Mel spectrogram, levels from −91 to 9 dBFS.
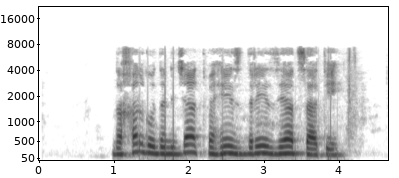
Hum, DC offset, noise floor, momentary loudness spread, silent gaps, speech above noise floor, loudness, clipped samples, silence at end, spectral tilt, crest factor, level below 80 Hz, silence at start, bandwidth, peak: none; under 0.1%; -79 dBFS; 8 LU; none; 62 dB; -18 LUFS; under 0.1%; 0.5 s; -6 dB/octave; 14 dB; -50 dBFS; 1 s; 7.8 kHz; -4 dBFS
